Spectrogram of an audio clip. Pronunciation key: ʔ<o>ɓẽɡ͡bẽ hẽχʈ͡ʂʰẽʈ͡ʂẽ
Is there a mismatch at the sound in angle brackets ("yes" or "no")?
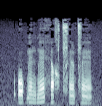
no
